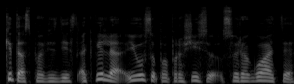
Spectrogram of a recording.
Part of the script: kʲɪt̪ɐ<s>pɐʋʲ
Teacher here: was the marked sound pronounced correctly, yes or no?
yes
